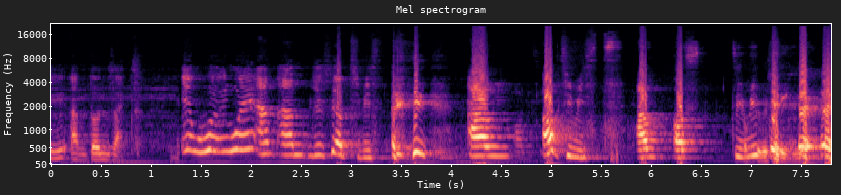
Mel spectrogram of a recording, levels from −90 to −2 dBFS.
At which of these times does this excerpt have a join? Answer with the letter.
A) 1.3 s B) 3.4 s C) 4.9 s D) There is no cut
A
